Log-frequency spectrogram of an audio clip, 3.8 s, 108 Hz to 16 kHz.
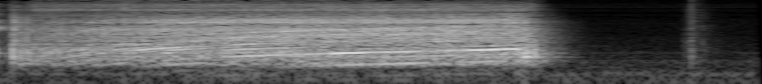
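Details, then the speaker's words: Cordless brushless angle grinder, new and bought from AliExpress. It winds up to a high whine for about 2.5 seconds, then abruptly shuts off. Owner suspects discharged batteries; the cause is unconfirmed. "разгоняется и отключается при редуктор маленькая здесь судя по всему выполнена по другому"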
